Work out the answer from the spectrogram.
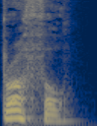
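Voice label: "brothel", British English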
